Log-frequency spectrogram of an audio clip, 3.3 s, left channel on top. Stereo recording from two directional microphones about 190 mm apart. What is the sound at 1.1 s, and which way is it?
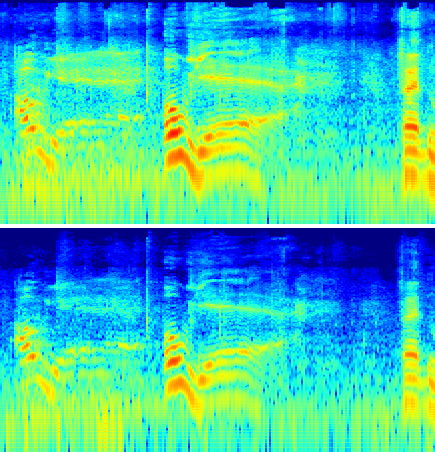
Speech, centre (ahead or behind).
